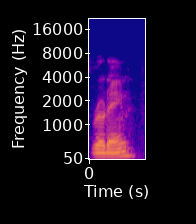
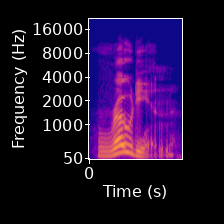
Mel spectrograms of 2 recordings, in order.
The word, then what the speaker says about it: Rodian: That's Rodane. Rodane? I never pronounce Aren't it. That's they not called an Rodian? That's not an Neimoidian. No, that's like not Neimoidian. Rodian.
